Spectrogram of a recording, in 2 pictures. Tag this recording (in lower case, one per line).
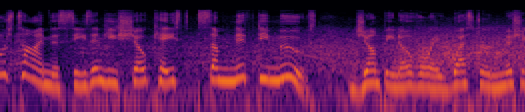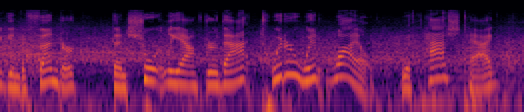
speech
